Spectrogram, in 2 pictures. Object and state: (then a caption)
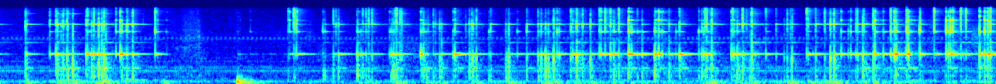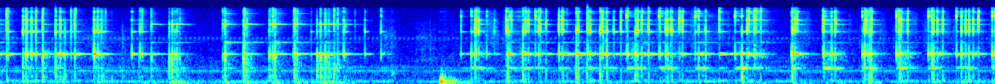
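Hurricane glass. A hurricane glass is tapped and fidgeted with, giving a dense, fast series of bright, short glassy clinks and taps. The rhythm is uneven, with brief pauses, and the high tones ring clearly.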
